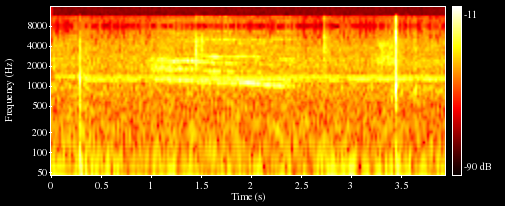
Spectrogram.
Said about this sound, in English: Listen to my cat yell at me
